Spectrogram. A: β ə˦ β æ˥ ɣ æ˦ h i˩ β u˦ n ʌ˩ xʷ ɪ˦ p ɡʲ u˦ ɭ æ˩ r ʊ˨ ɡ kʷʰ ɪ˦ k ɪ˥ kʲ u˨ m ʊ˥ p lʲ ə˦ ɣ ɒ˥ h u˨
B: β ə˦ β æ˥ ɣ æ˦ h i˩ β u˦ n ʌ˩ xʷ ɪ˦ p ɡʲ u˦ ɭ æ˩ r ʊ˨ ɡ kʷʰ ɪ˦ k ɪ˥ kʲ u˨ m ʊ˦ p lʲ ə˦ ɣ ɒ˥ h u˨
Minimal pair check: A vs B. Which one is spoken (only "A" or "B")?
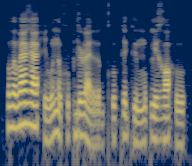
B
